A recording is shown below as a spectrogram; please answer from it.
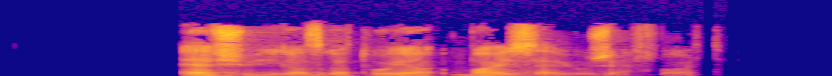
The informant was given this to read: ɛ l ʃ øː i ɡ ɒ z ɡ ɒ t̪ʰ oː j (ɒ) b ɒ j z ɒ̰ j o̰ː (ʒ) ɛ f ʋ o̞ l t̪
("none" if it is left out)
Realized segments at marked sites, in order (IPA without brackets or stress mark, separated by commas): ɒ, ʒ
